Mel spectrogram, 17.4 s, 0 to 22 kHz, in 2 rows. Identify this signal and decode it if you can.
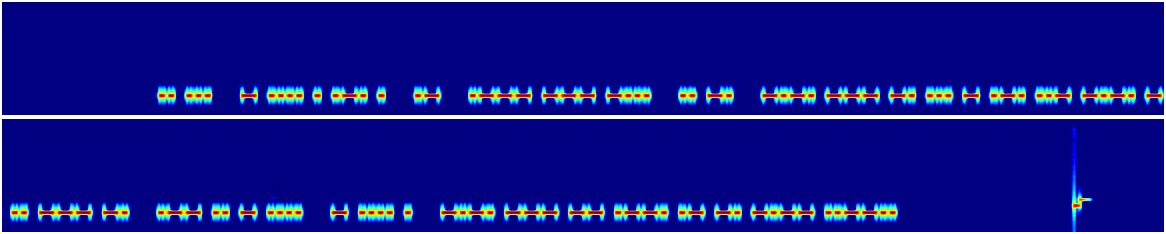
Morse code, heard as a keyed tone, about 36 wpm, 700 Hz. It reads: IS THERE A JOB IN CONSTRUCTION WITH THE COMPANY?
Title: Sentences from Top 1600 Words 35wpm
